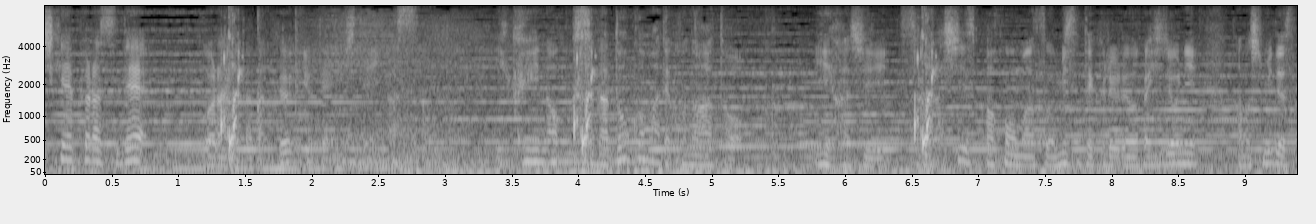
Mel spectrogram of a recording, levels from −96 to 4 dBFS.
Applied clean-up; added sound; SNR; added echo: none; Drip; 5 dB; none.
